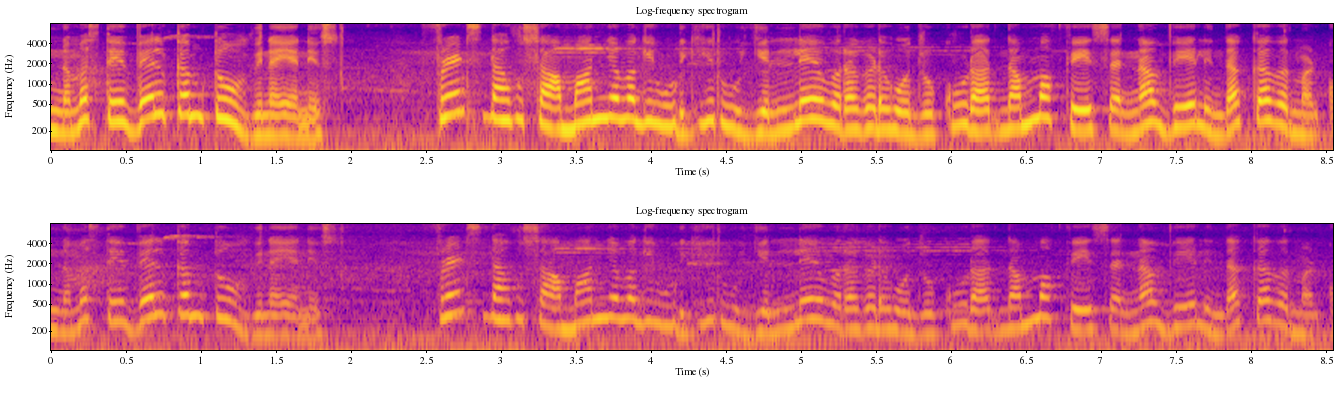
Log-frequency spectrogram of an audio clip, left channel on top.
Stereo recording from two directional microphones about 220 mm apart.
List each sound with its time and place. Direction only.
0.0 s a woman's voice: 40° left (ahead or behind)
